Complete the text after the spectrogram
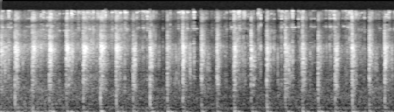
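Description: Quick footsteps crunch on dirt at a steady pace.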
